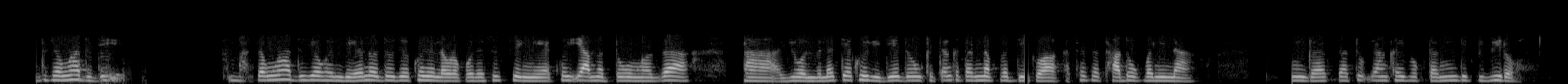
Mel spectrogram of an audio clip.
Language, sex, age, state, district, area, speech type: Manipuri, female, 45-60, Manipur, Kangpokpi, urban, conversation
